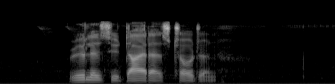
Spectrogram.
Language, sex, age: English, male, 19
